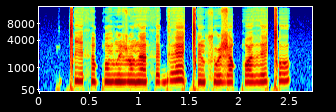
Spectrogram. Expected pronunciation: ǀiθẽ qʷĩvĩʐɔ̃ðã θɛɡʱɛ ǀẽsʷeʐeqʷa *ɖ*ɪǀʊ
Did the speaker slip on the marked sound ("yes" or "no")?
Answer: yes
